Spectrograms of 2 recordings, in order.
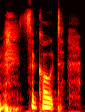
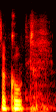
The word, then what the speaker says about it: Sukkot: Well, it's called in Hebrew, Sukkot.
